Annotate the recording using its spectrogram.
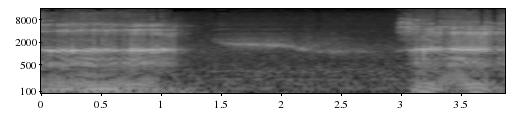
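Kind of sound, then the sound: human body sound, snoring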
